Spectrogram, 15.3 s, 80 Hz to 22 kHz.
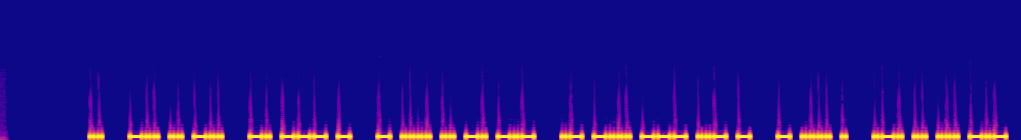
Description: Morse code, heard as a keyed tone, about 20 wpm, 700 Hz. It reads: I DID NOT THINK ABOUT THE RISK
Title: Sentences from Top 1000 Words - Review Part 4 - 20wpm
